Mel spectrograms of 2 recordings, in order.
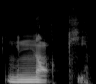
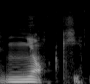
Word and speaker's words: gnocchi: Then we have gn, gn, like in gnocchi. So it's not gnocchi, it's gnocchi.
